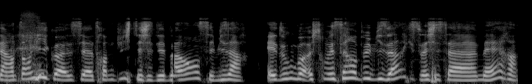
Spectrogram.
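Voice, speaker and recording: Hardly pausing at all, a woman talks at a very fast pace. Her pitch is fairly high. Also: ordinary pitch variation. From Brittany, France (Rennes). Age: 30s. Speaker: podcast guest, mother of a blended family. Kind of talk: casual interview chat.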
